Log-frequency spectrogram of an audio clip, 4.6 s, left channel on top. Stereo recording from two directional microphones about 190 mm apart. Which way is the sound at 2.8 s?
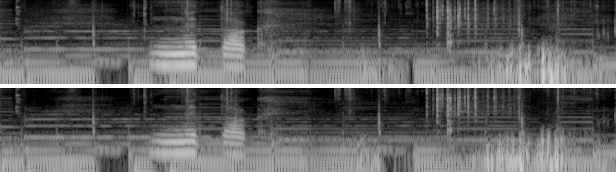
Centre (ahead or behind).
